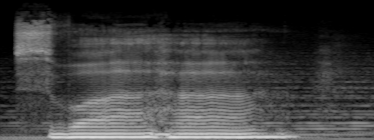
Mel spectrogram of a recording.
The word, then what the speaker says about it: Swaha: Ah, yes, that word is Swaha. Oh, it's a great word. You could spell it in the Latin alphabet as S-V-A-H-A, but almost all of those letters come with some subtext.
